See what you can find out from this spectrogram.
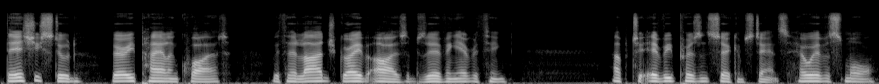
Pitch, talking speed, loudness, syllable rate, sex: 135 Hz, 135 wpm, -18 LUFS, 5.5 syllables/s, female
